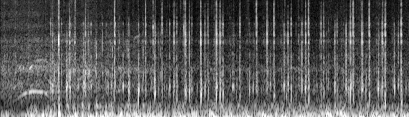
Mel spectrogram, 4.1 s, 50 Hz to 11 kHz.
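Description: Handling noise picked up by a Synco Mic-D30 shotgun microphone in its shock mount on a hand-held camera as the camera is moved about: a steady low rumble with many small knocks and clicks. It is the vibration that still gets through the shock mount, as heard in a shock-mount test.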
